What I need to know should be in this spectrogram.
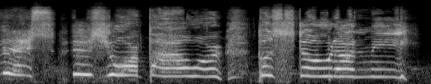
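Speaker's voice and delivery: very loud, very high shrieking scream. Imagining the scene, the speaker acts out screaming into the heavens. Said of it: "you just see me screaming into the heavens".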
